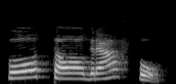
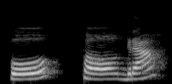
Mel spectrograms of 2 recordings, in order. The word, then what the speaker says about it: fotógrafo: Fotógrafo. Fotógrafo. 4 sílabas. A sílaba que destacou, que eu falei mais forte, foi a sílaba tó.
